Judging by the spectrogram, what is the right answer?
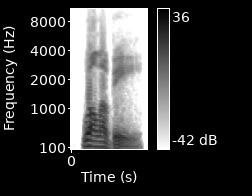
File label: "wallaby", American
